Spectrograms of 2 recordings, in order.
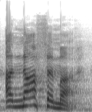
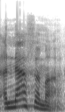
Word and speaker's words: anathema: He uses the word anathema. Or in English, sometimes we pronounce it anathema.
